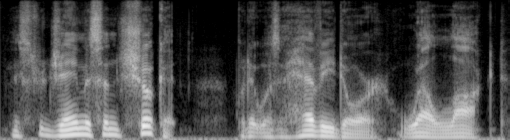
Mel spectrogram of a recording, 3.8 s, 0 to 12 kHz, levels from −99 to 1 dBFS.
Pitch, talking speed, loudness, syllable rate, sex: 105 Hz, 190 wpm, -18 LUFS, 5.2 syllables/s, male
